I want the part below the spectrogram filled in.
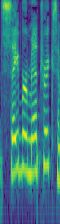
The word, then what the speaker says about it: sabermetrics: Are you talking about sabermetrics? Am I pronouncing it correctly? – That's right, yes.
